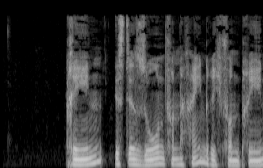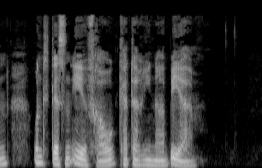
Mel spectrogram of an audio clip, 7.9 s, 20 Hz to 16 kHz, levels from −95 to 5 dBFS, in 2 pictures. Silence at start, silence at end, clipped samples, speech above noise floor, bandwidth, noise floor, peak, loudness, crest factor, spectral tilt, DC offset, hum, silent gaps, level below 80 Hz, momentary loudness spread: 1 s; 1 s; under 0.1%; 55 dB; 11.5 kHz; -78 dBFS; -4 dBFS; -24 LUFS; 22 dB; -4.5 dB/octave; under 0.1%; none; none; -48 dBFS; 6 LU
